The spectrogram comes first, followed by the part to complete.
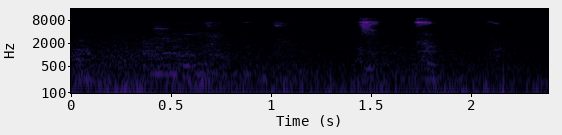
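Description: Near silence: quiet room tone with a few faint, light clicks, two of them close together about a second and a half in.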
